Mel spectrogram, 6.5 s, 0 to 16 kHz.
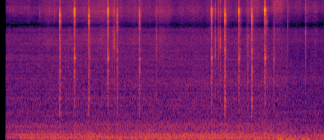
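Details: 2013 Hyundai Sonata driving: sharp, irregular clicks and rattles over heavy road rumble on bumps and sudden steering, from a worn plastic steering coupler. Replacing the coupler fixed it.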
